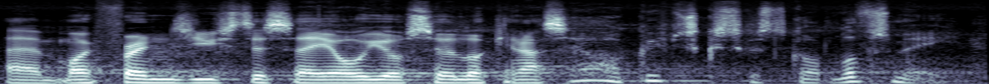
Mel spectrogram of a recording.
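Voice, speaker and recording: A young trainee vicar from Yorkshire, England, tells the story of his upbringing in a testimony interview at a student event. He talks quickly in a slightly raised, expressive voice, friendly and self-deprecating, with plenty of ums. A large hall gives his voice a long reverb.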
